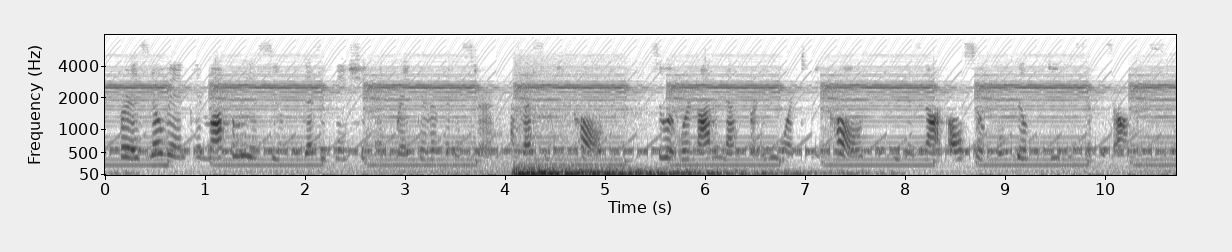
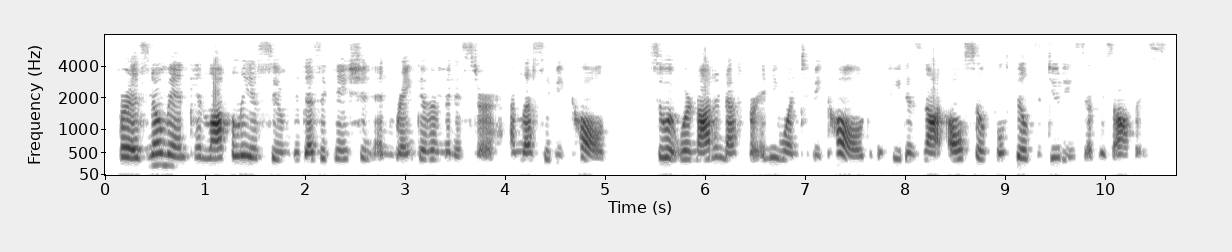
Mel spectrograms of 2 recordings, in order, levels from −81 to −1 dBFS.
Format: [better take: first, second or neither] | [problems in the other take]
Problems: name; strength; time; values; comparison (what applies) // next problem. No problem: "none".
second | background sound (Alarm); 3 dB above the speech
